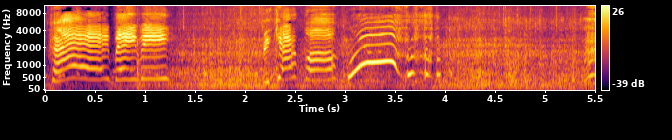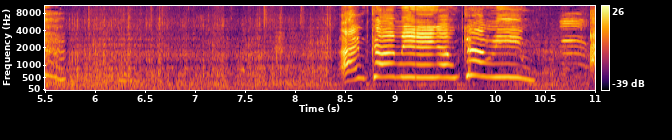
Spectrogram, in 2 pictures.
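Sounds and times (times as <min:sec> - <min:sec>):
high-pitched voice calling out: 0:10.6 - 0:11.0.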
